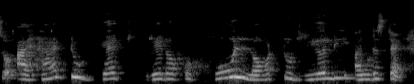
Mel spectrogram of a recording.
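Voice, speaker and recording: A woman speaks with an Indian accent. Her pitch varies in an ordinary way. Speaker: life coach. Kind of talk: interview. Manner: halting.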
